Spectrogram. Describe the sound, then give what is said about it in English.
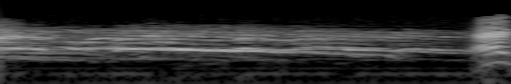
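A group of men cheer together in one long, sustained, loud shout of blended voices, ending with a brief, sharper burst of yelling. “Give a cheer, lads.”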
